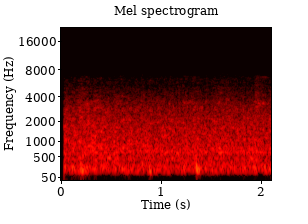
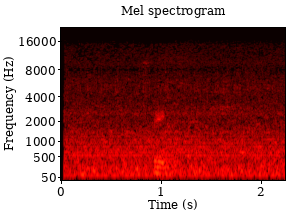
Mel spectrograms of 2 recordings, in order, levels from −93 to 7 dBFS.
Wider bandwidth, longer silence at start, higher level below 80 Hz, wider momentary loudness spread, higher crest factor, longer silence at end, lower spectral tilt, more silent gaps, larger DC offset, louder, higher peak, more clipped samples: second, 7.4 kHz vs 16.5 kHz; about the same, 0 s vs 0 s; second, -88 dBFS vs -74 dBFS; about the same, 2 LU vs 3 LU; about the same, 14 dB vs 16 dB; about the same, 0 s vs 0 s; second, -3.5 dB/octave vs -5 dB/octave; neither; neither; about the same, -50 LUFS vs -52 LUFS; about the same, -36 dBFS vs -36 dBFS; neither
